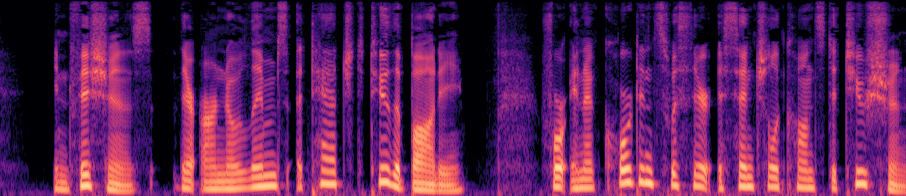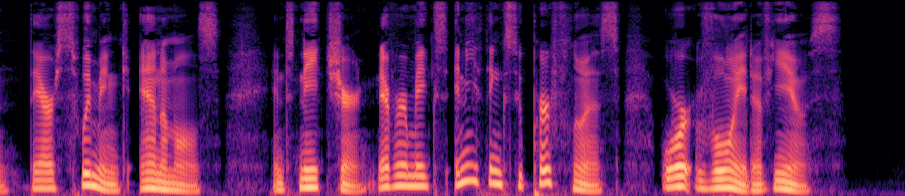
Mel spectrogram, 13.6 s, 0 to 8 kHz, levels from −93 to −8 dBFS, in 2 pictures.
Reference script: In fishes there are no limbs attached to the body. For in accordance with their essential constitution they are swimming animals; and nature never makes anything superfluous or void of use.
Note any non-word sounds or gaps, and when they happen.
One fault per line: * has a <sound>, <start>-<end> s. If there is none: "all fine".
all fine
